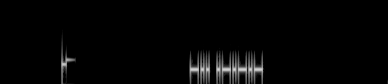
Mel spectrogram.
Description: Morse code, heard as a keyed tone, about 45 wpm, 700 Hz. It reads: D.
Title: A Sound Of Thunder 45wpm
